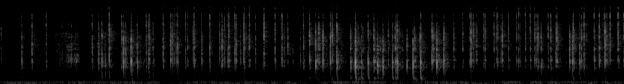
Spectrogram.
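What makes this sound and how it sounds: Long acrylic nails tap fast on the lid of a closed Too Faced chocolate-bar eyeshadow palette, a small, hollow, embossed metal tin. About 38 quick, bright clicking taps land in rapid bursts, with a brief lull near the start. Each tap dies out almost instantly over a faint, steady low hum.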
